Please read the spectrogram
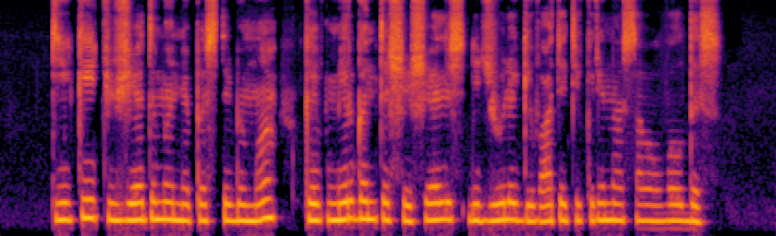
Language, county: Lithuanian, Utena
